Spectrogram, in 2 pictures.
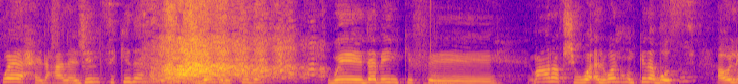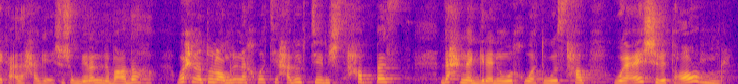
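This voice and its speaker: A woman's voice: high-pitched, fast. A young woman with an Egyptian accent acting in a comic sketch, coaxing and pushy as she talks a neighbor round. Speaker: comedy sketch creator. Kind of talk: comic one-sided phone-style sketch.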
